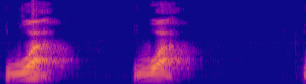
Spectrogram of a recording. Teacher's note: ದಂತ ಮತ್ತು ಓಷ್ಠ ತುತಿಗಳ ಸಹಾಯದಿಂದ ಬರ್ತಕ್ಕಂತಹ ಅಕ್ಷರ ಕೇವಲ ಇದು ಒಂದೇ ಇದೆ ಇದು ವ ವ ಎನ್ನುವುದು ದಂತೋಷ್ಠ ಅಕ್ಷರಗಳಿಗೆ ಉದಾಹರಣೆ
